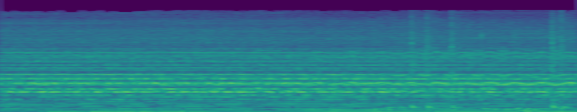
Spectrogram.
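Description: Choir and orchestra holding one long chord, the voices steady with a slight vibrato over a sustained bass: the final held chord of a church choral anthem.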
